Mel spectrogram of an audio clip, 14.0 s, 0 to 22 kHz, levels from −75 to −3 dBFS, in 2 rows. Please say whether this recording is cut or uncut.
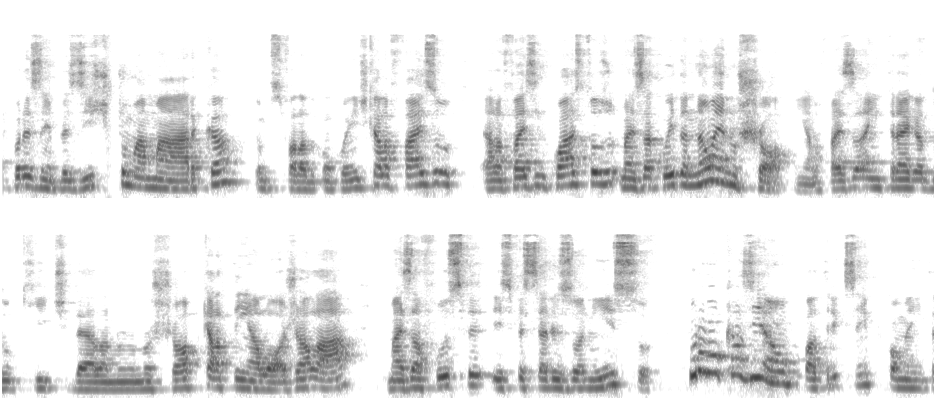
cut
